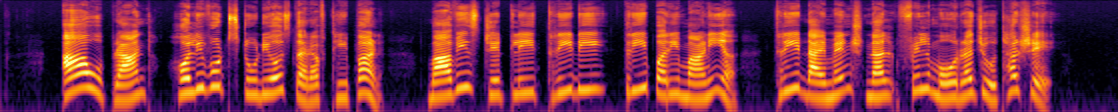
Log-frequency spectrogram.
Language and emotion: Gujarati, neutral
